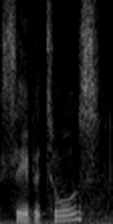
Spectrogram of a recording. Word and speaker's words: saboteurs: Well, that you were some kind of sabotages. – Like saboteurs? – It's the one. That's how you say it.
